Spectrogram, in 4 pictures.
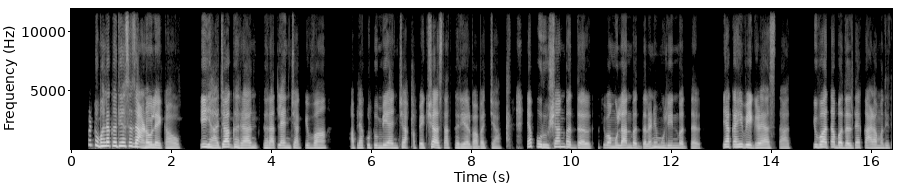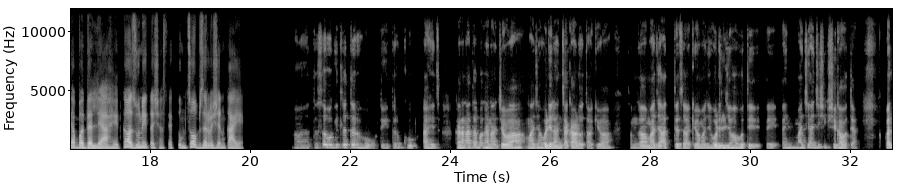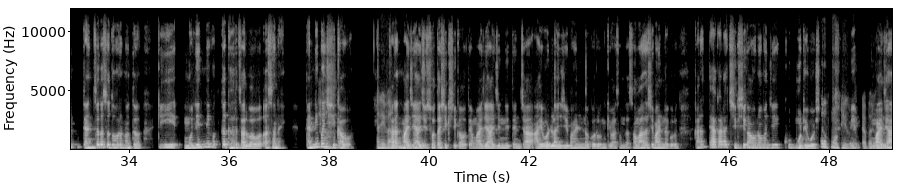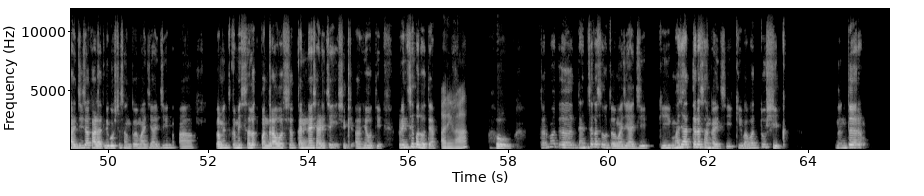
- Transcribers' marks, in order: tapping; other background noise; in English: "ऑब्झर्वेशन"; sniff
- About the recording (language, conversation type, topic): Marathi, podcast, तुमच्या घरात करिअरबाबत अपेक्षा कशा असतात?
